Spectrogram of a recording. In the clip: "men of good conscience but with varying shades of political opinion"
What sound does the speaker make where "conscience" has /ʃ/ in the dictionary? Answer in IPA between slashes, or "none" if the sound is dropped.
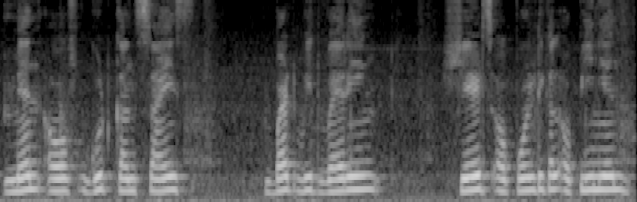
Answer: /s/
